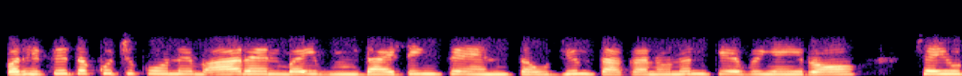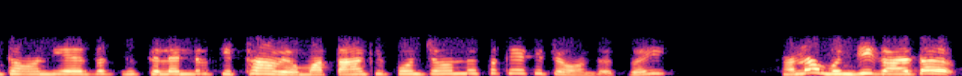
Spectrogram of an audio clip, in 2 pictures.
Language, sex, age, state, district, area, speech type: Sindhi, female, 45-60, Uttar Pradesh, Lucknow, urban, conversation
